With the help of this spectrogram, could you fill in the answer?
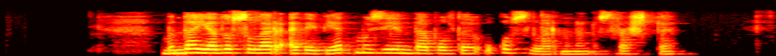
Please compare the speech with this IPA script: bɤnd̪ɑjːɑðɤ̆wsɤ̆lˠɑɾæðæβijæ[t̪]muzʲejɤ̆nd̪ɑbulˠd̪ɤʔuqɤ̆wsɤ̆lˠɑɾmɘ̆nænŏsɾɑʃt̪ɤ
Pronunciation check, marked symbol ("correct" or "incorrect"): correct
